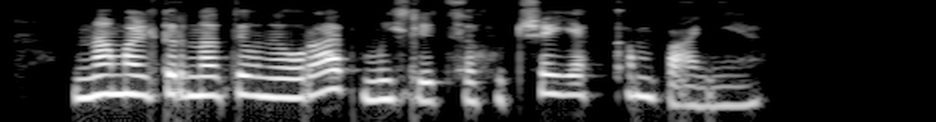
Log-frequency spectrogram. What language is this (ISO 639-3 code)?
bel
